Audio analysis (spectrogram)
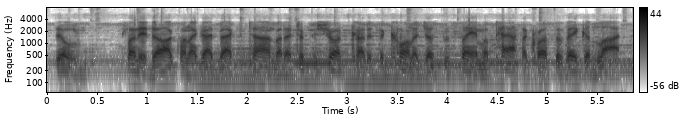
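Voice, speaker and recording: Guarded husband played by a man, vintage radio thriller, low register, clipped delivery, muffled sound. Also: steady tone, a little fast, close to an everyday voice. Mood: tense, narrating. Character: guarded, edgy husband of a missing wife, narrating. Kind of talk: 1940s radio drama acting. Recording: dull old radio recording, music behind.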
